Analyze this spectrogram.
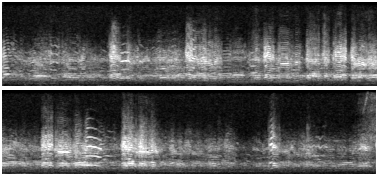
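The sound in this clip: Greylag geese with their young honk continuously as they come in to a new nature area to bathe and forage. Many overlapping nasal calls form a dense, lively chorus with no pauses.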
